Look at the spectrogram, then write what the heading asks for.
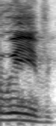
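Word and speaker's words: Wiebe: Gunnar, is that Gunnar Weave. Gunnar Weave, yeah. Weave, Gunnar Weave. Spell it.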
